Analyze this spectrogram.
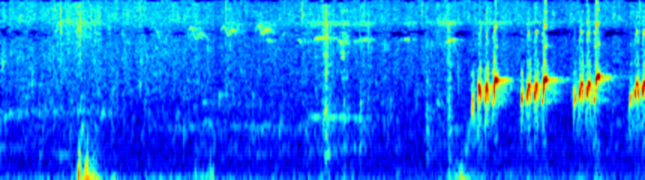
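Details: Golden silk variety sooty-headed bulbul singing to draw answers from other birds; a few low thumps come first, then four evenly spaced bright chirped notes, roughly three per second.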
